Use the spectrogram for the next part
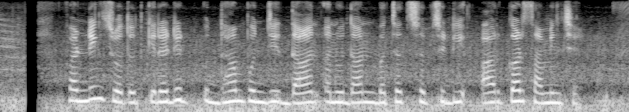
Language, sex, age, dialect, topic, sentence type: Magahi, female, 25-30, Northeastern/Surjapuri, banking, statement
